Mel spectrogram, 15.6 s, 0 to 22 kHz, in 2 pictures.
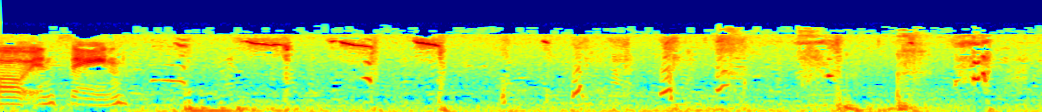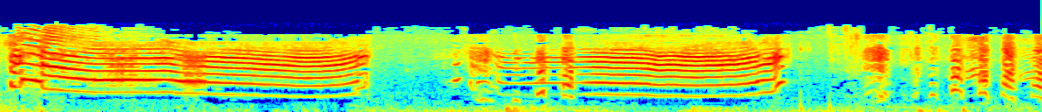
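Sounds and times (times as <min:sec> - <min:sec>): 
speech: 0:00.0 - 0:01.1
dog whining and talking: 0:01.1 - 0:06.4, 0:07.2 - 0:10.6, 0:11.2 - 0:13.8
laughter: 0:03.8 - 0:07.5, 0:11.2 - 0:13.3, 0:14.3 - 0:15.6.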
